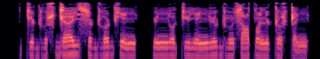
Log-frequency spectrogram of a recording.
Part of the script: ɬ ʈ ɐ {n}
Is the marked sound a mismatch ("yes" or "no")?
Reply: yes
